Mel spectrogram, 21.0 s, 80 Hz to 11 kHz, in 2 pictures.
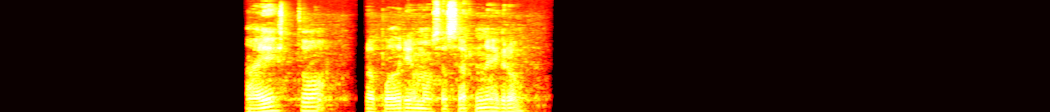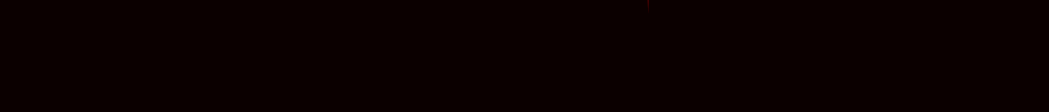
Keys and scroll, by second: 10.0 ctrl+t.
